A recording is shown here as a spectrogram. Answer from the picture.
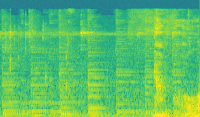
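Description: Soft background music with a few held notes, under a pause in the talk; a man's voice comes back in near the end.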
